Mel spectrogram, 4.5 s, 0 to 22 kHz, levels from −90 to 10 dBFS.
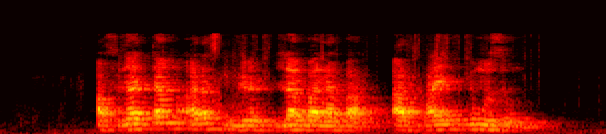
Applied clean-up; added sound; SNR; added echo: neural separator model SepFormer DNS4.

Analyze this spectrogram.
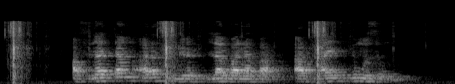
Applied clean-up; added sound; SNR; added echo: none; Crushing; 7 dB; reverberation time 0.6 s.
